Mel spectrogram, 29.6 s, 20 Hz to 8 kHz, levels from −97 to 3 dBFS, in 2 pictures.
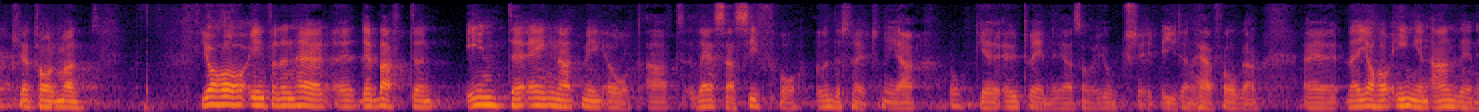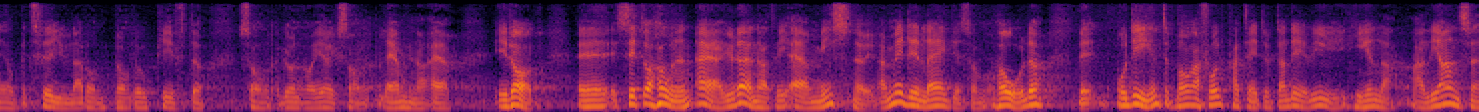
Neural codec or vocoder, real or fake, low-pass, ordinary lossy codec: codec, 16 kHz, 1.1 kbps, Voila-Tokenizer; fake; 7.2 kHz; none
